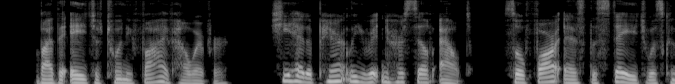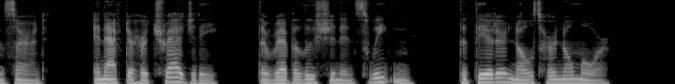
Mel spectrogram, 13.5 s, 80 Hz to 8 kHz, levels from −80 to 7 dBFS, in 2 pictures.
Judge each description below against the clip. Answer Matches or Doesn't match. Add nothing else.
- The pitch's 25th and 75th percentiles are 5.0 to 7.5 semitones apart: Doesn't match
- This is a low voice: Matches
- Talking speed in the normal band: Matches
